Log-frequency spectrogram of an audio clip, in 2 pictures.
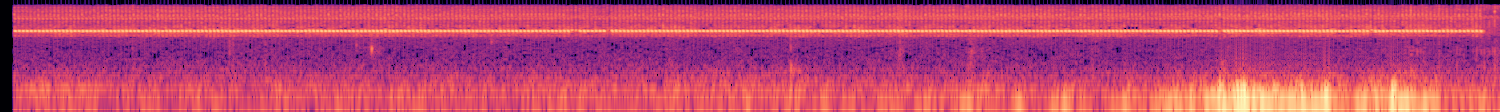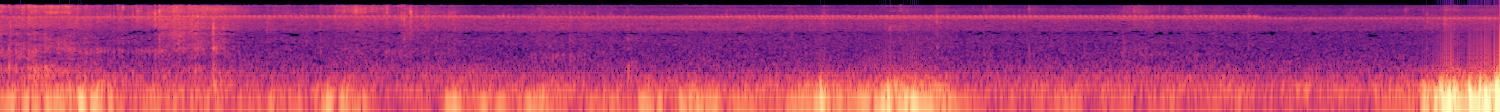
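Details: A male tree cricket (genus Oecanthus) sings a steady, high, pure trill that stops abruptly halfway through as he withdraws.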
